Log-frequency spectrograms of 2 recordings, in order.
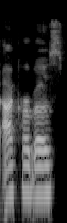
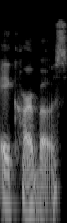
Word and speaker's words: acarbose: I've heard people pronounce it acarbose, but I was taught acarbose.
